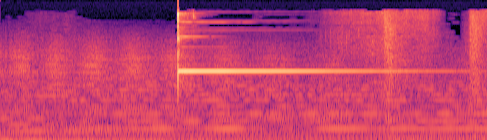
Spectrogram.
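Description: Outro music, with a single bright ding about a second in that rings on as one steady high tone: a notification-bell sound effect.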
